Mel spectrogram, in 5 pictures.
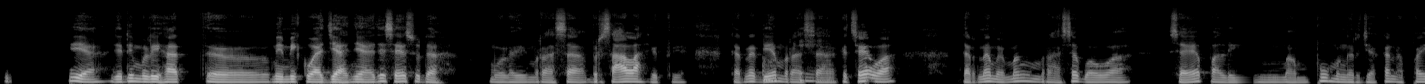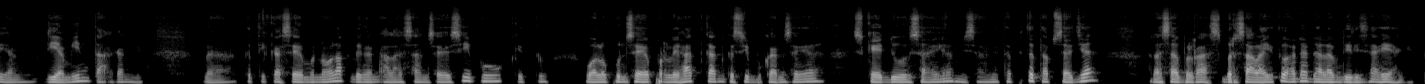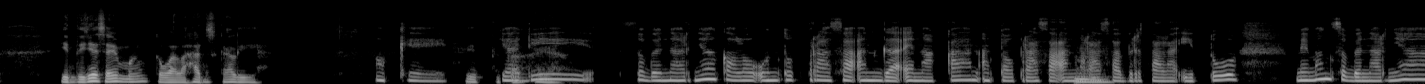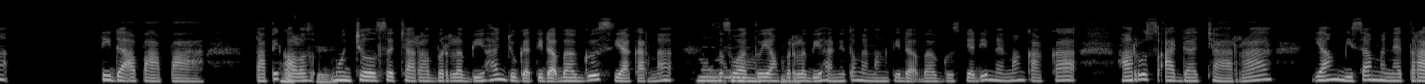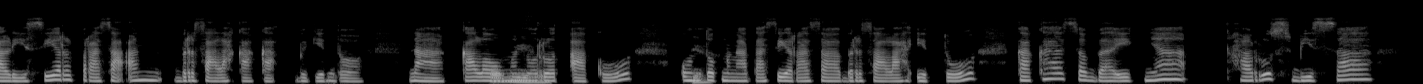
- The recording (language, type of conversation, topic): Indonesian, advice, Bagaimana cara mengatasi terlalu banyak komitmen sehingga saya tidak mudah kewalahan dan bisa berkata tidak?
- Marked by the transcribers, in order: other background noise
